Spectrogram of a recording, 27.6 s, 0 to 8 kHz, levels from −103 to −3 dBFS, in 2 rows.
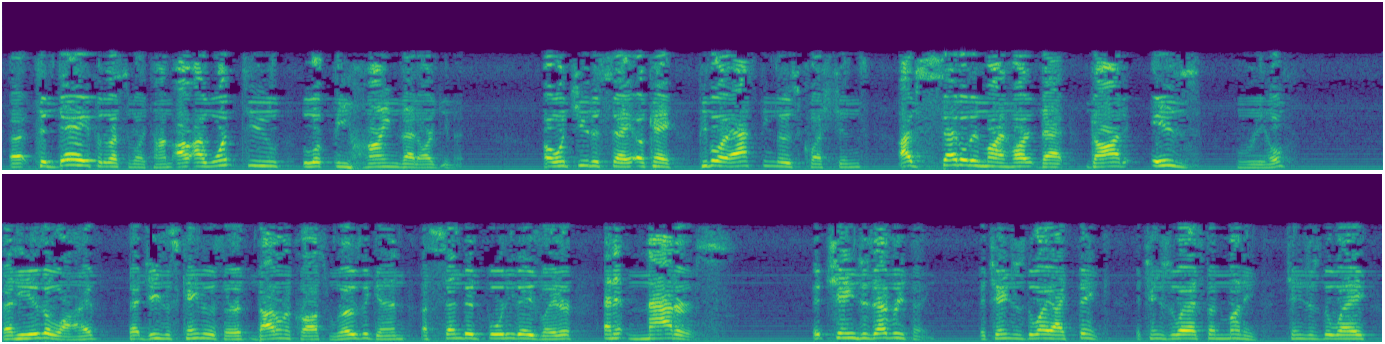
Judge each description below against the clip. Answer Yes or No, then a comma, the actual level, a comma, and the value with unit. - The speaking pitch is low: No, medium, 180 Hz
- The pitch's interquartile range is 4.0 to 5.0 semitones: Yes, average, 4.4 semitones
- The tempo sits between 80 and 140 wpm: No, average, 170 wpm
